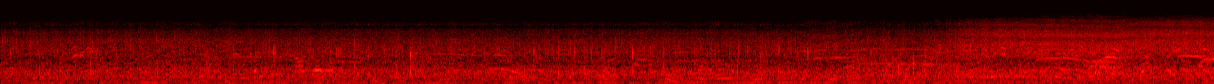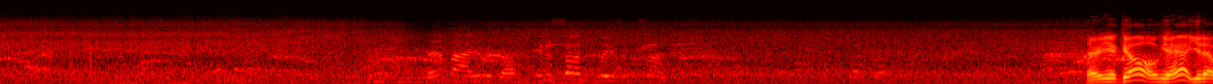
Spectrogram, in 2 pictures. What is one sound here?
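Fountain jets splash and hiss steadily outdoors.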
